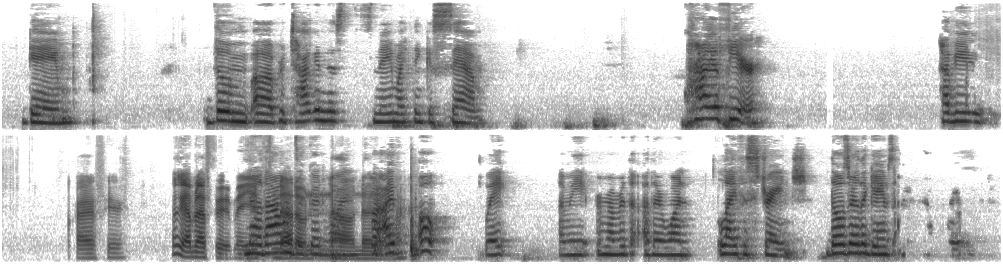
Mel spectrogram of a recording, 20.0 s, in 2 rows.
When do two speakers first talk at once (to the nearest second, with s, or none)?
12 s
